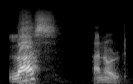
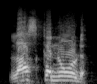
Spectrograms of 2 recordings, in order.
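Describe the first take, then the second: First: The second word begins with a vowel sound. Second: The second word begins with a K sound.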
